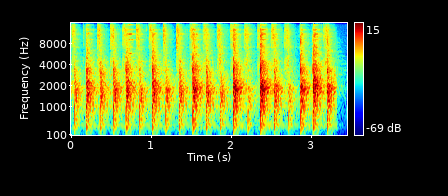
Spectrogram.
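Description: Onion being chopped for corned beef and cabbage egg rolls: a steady run of about twenty sharp knife strikes on a board, evenly spaced and close, with no talking.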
